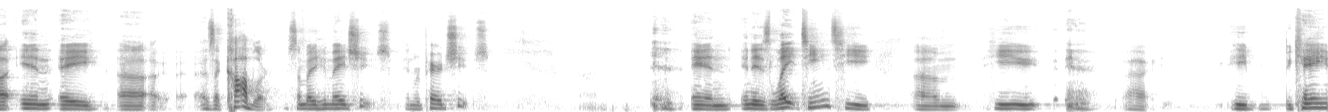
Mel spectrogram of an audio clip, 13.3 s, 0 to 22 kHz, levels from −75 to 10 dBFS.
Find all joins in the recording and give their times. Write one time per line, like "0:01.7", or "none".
none

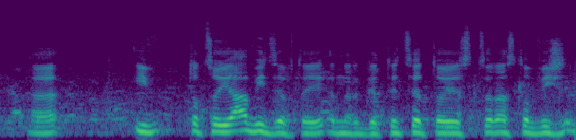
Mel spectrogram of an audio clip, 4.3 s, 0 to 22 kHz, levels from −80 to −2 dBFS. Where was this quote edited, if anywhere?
none

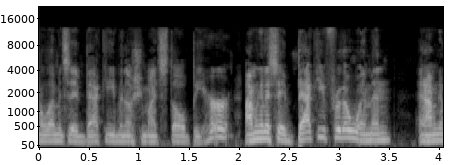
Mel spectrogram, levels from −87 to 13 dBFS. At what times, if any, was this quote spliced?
0:02.0

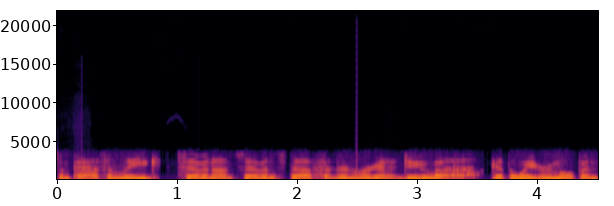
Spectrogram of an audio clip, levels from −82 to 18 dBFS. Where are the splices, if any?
none

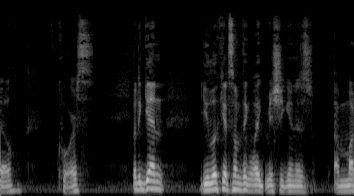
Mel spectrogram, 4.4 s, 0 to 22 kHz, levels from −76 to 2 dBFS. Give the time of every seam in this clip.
0:01.6
0:03.3

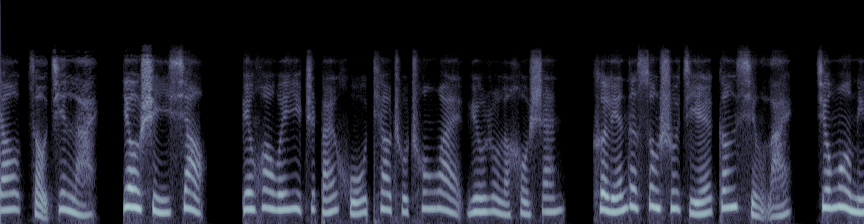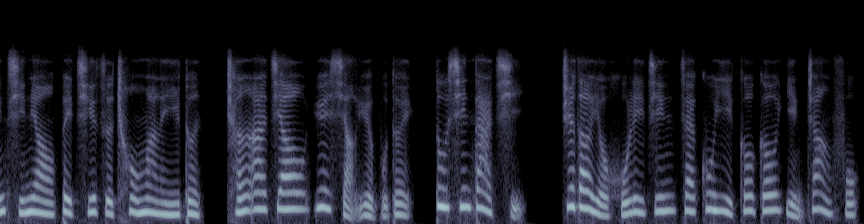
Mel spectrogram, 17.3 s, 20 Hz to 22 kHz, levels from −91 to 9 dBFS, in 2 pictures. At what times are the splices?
0:10.8

